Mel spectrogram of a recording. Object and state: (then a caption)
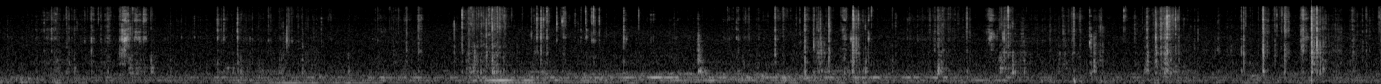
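Dry bar of soap being carved. A metal blade scrapes and carves shavings off the face of a solid green soap bar with white stripes, held in a hand with long painted nails. Dry, crisp, bright scraping and crackling come in many short, irregular bursts, with denser flurries around the middle and near the end. A faint low hum sits underneath.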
